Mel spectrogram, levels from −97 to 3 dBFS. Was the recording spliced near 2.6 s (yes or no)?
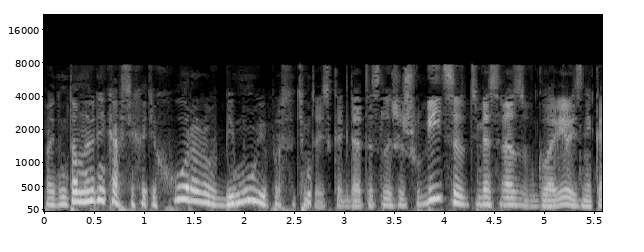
yes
